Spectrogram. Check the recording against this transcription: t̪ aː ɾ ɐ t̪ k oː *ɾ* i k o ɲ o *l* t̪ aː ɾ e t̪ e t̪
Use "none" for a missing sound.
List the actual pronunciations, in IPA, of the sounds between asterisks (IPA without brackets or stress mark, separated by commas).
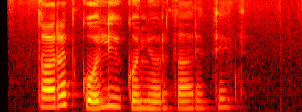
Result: l, ɾ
